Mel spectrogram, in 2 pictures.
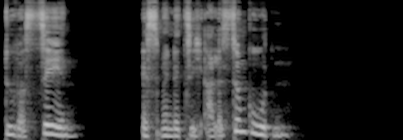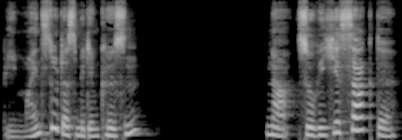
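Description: A woman's voice: medium pitch, expressive, slow, pauses often, dark tone. Woman doing a cheeky little magic snail. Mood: teasing. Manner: teasing, matter-of-fact. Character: small talking magic snail, cheeky, pushy. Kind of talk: children's audiobook reading.

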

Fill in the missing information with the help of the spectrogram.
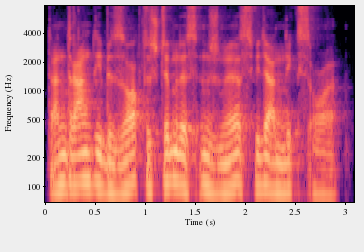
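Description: A man reading a story aloud in measured scripted narration. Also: low-pitched, darkish tone. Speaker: audiobook reader.

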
